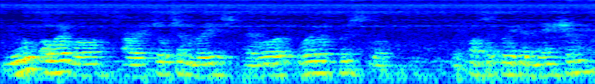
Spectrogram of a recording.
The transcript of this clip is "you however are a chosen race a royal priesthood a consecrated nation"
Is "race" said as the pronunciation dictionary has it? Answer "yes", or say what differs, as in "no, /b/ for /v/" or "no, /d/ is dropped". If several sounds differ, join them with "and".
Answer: no, /s/ is dropped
